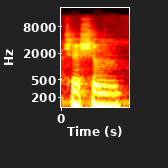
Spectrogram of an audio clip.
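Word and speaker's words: Chesham: How do you spell that? Cheshum.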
